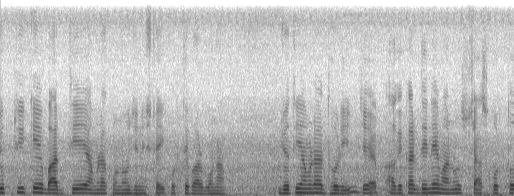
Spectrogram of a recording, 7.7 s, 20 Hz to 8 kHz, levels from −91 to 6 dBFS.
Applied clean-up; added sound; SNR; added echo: none; none; none; none.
